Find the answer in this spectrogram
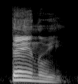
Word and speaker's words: tênue: Observe, esse U, ele está sendo fracamente pronunciado. Ninguém diz tenue, não, tenue. Esse E, ele sobressai sobre o U.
